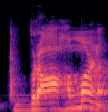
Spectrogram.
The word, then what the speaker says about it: ब्राह्मण: यहां ध्यान दें, ब्राह्मण उच्चारण पे फिर ध्यान दें, ब्राह्मण।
